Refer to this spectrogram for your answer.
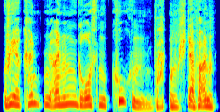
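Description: A deadpan army captain, as a male narrator puts him on in an audiobook, slow and drily ironic, with hesitant fillers. His voice is pitched higher than the reader's own. The sound is close and dry. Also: no echo.

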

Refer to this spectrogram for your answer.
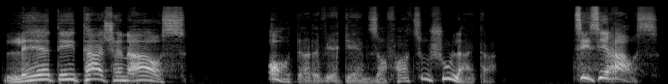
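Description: A man voicing a cold, menacing male schoolmaster who speaks slowly and contemptuously. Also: a little high, lively intonation, gravelly, pitched above the performer's own voice, heavily acted. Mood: threatening. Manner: slow, hissing, contemptuous.

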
